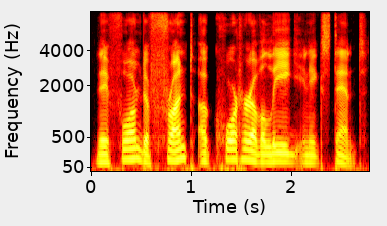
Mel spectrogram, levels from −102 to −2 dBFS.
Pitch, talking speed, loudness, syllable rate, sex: 120 Hz, 235 wpm, -21 LUFS, 5.8 syllables/s, male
